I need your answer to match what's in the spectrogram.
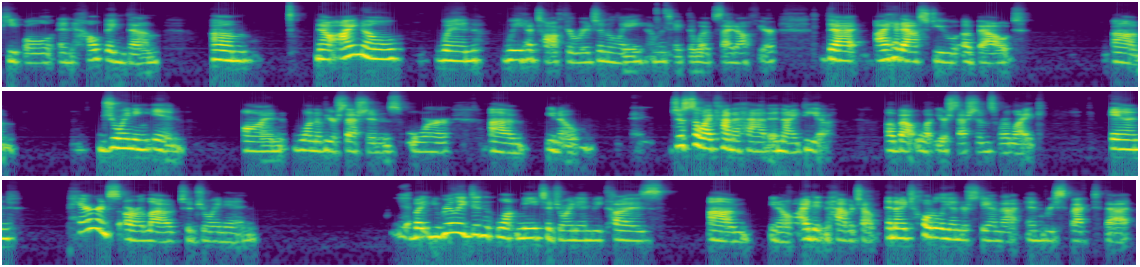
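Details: Adult woman speaking; normal speech.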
